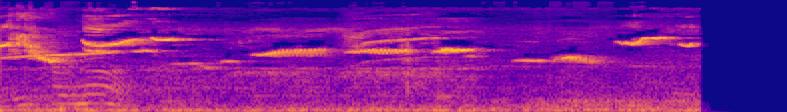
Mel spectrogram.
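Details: White-rumped shama singing a varied song meant as a lure for other birds: clear high whistled notes and slurred phrases, some sweeping, delivered in short bursts before ending abruptly.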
